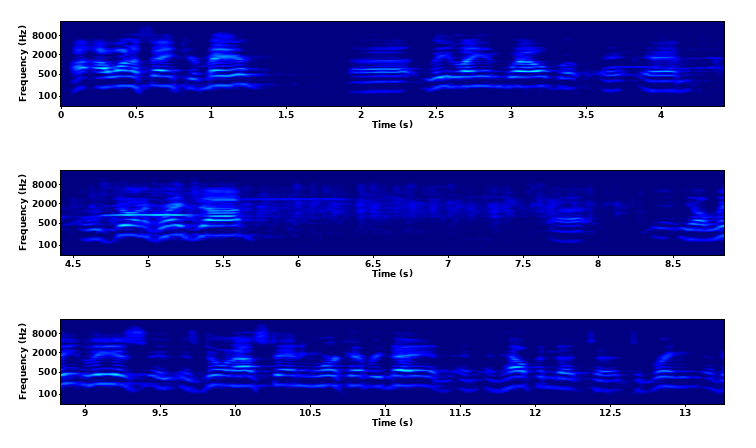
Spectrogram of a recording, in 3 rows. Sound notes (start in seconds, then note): 5.5 applause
